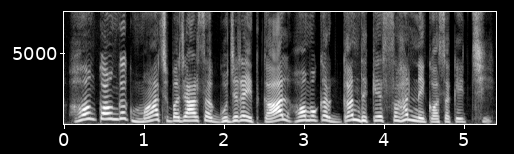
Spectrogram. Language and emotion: Maithili, disgusted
